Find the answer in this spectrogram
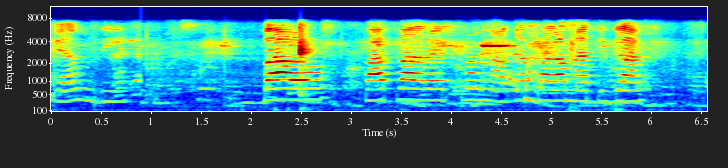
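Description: A young child singing a tune, with long held notes, louder from about two seconds in.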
